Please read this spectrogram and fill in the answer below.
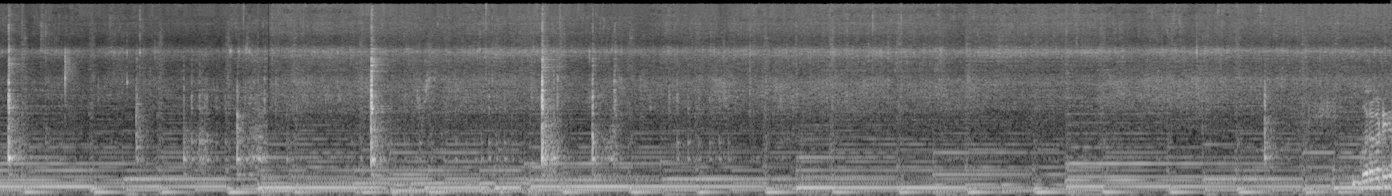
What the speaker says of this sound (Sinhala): ගොරක ටික ෆ්‍රයි වෙගෙන යනකොට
